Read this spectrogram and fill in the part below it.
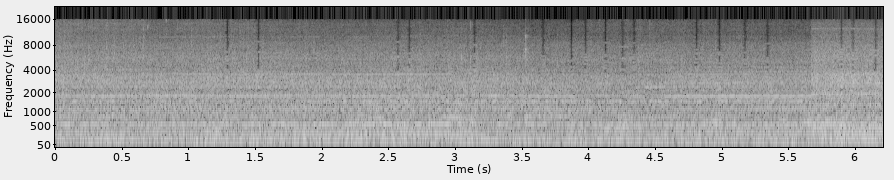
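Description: Dirt and gravel pour from an excavator bucket.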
